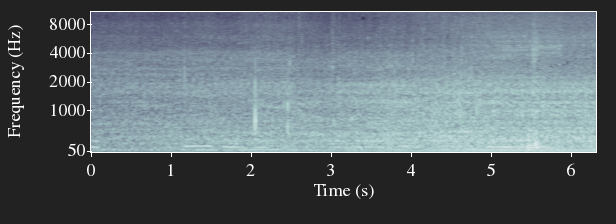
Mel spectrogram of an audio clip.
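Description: Car engine running with a steady rumble that grows gradually louder.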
